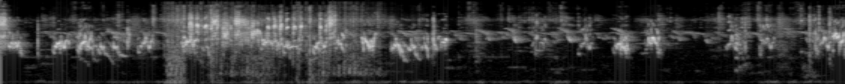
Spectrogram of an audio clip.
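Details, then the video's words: Lovebirds chirping in a rapid, overlapping stream of high, short downslurred notes, with a loud burst of rustling, scratchy noise midway and a steady low hum underneath. "lovebird chirping sound"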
